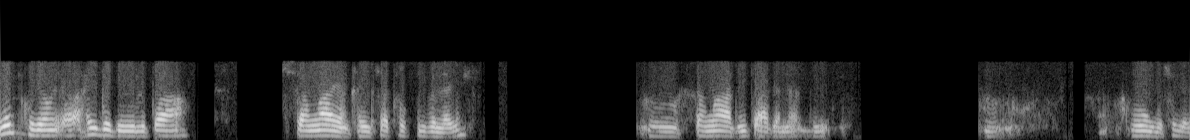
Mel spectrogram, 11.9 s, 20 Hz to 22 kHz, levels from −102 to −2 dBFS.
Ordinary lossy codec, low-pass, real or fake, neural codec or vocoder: none; 3.6 kHz; real; none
